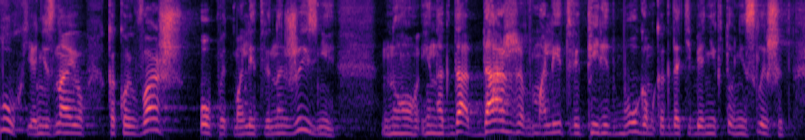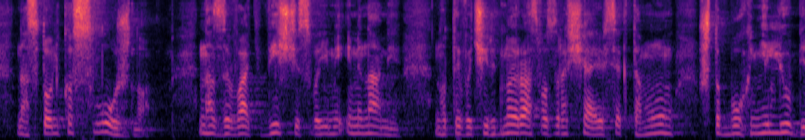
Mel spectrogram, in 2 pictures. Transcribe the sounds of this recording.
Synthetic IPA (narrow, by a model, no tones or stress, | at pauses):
lˠuxjanʲɪznajʊkɐko̞jvaʂ | o̞pɨt̪mɐlʲit̪vʲɪnːəjʐɨzʲnʲɪ | noɪnɐɡd̪ad̪aʐɨvmɐlʲit̪vʲɪpʲɪɾʲɪd̪bo̞ɡəmkɐɡd̪atʲɪbʲanʲɪkt̪o̞nʲɪslˠɨʂɨt̪nɐst̪o̞lʲkəslˠo̞ʐnə̰ | nəzɨvatʲvʲeɕːɪsvɐimʲɪʔɪmʲɪnamʲɪno̞t̪ɨvət͡ɕɪɾʲɪd̪no̞jrasvəzvɾɐɕːæjɪʂsʲəkt̪ɐmuʂt̪o̞bo̞xnʲɪlʲubʲɪt̪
